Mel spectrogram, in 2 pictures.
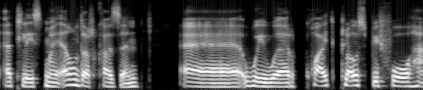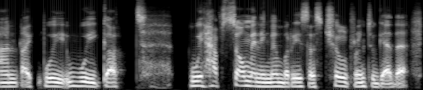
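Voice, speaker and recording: A woman's voice: sits low, darkish tone, no room sound. A woman from Finland who was raised in Kuwait, telling her life story in an interview, reflective and searching for her words.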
